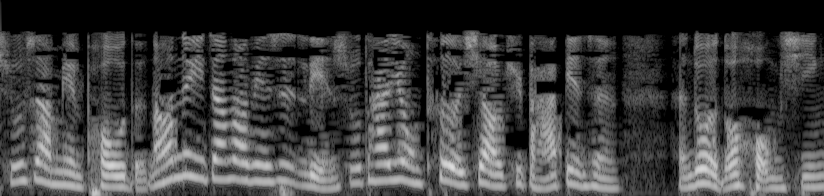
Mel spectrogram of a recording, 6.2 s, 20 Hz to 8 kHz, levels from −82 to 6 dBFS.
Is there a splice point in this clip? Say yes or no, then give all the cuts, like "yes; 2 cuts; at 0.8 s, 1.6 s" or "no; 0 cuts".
no; 0 cuts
